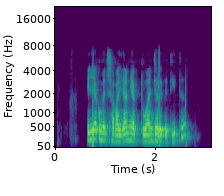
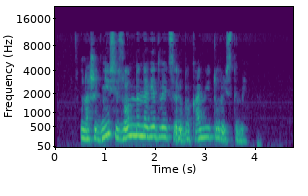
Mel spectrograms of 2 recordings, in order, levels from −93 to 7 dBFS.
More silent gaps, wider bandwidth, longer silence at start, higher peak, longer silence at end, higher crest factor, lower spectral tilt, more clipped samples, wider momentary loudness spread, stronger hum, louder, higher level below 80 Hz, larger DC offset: neither; second, 7.2 kHz vs 11.5 kHz; first, 0.65 s vs 0.5 s; first, -2 dBFS vs -10 dBFS; second, 0.45 s vs 0.7 s; about the same, 14 dB vs 16 dB; about the same, -6 dB/octave vs -5 dB/octave; neither; second, 9 LU vs 12 LU; neither; first, -17 LUFS vs -24 LUFS; first, -50 dBFS vs -64 dBFS; neither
